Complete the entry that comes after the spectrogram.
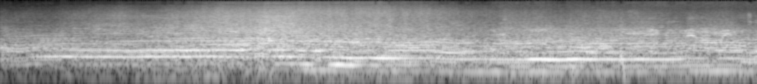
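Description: Sprint car engine roaring around a dirt track at an All Star Circuit of Champions Winternationals event in Gibsonton, Florida, a steady loud drone with rising and falling pitch as the car laps, under a track announcer's voice.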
